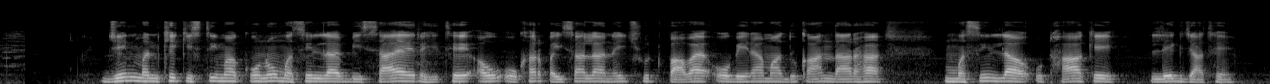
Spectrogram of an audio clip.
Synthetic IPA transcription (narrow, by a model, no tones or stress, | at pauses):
d͡ʒenmənkʰekɪst̪imãkoːnoməsiːnlabɪsaːeɾəɦit̪ʰeʔəũʔoːkʰəɾpəɪsalanəɦĩt͡ʃʰuʈpaːʋajʔoːbeːɾãmãd̪ʊkaːnd̪aːɾɦa | məsiːnlaʊʈʰake | leːkʰd͡ʒaːt̪ʰeː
